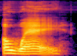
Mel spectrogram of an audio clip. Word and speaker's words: away: it on your board away is an interesting word because the first a makes the schwa sound like ah and then the long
